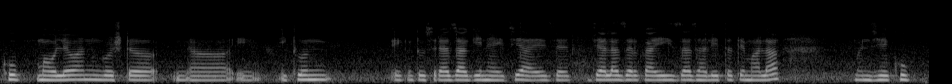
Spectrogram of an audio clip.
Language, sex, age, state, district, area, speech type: Marathi, female, 18-30, Maharashtra, Ratnagiri, rural, spontaneous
